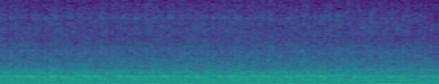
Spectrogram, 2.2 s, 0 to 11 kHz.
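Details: Cummins 5.9 12-valve diesel (Case 5130 tractor) just after starter replacement: starts and settles into a smooth, even idle with a steady low thrum, no knocks or misses; normal running.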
